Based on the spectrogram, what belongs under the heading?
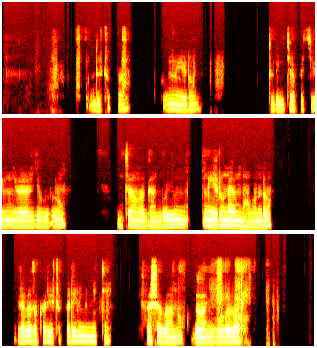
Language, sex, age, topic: Kinyarwanda, male, 25-35, health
